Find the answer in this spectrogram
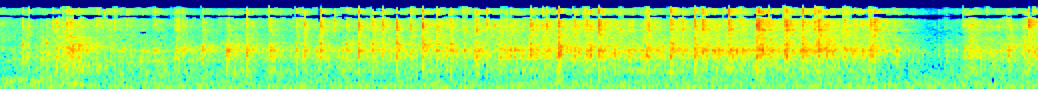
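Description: Ice rattling rapidly inside a stainless steel cocktail shaker shaken hard for about five seconds, stopping just before the end.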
